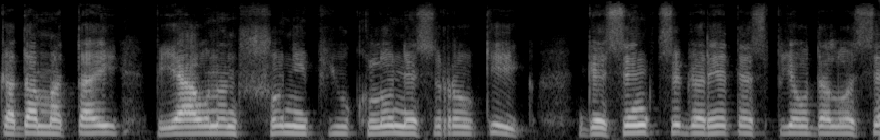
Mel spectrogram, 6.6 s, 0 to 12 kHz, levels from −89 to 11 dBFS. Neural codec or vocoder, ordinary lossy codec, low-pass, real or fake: none; Opus, 24 kbps; 10.8 kHz; real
